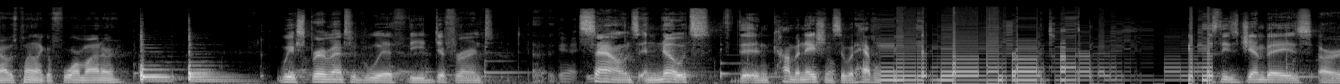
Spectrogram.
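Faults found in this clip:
Robotic sound from repeated short buffers, 8.81 to 12.12 s. Rigid metallic buzz at 200 Hz, essentially the whole stretch repeated. Likely cause: starved playout or jitter buffer repeating a 5 ms chunk while real audio is skipped. Spectrogram shows rigid harmonic stripes at 200 Hz multiples; waveform shows an identical 5 ms cycle tiling the segment.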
